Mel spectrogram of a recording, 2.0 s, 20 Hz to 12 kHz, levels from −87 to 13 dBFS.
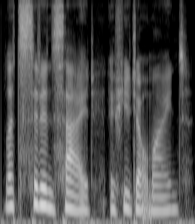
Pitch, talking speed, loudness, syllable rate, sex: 185 Hz, 215 wpm, -16 LUFS, 5.2 syllables/s, female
